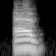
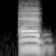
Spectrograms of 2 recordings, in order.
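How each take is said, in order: The two takes are said the same way.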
